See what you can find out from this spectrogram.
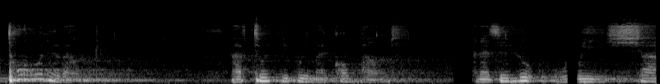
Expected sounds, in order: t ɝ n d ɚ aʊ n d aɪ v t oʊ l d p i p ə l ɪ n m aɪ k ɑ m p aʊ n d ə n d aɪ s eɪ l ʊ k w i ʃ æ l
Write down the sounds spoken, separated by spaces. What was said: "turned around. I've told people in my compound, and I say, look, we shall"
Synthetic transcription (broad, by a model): t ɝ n ɚ aʊ n d aɪ v t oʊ d p i p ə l ɪ n m aɪ k ɑ m p aʊ n d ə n aɪ s eɪ l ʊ k w i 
